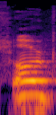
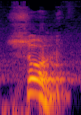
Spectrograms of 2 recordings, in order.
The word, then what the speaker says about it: sword: এখানে মনে রাখতে হবে SWORD, আমরা প্রত্যেকেই শোর্ট পড়ি, কিন্তু উচ্চারণটা কিন্তু শোর্ট নয়, উচ্চারণটা হচ্ছে শোড, উচ্চারণটা হচ্ছে শোড।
